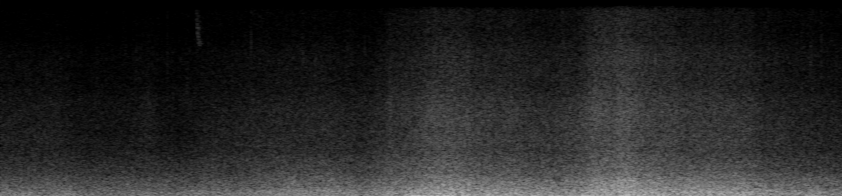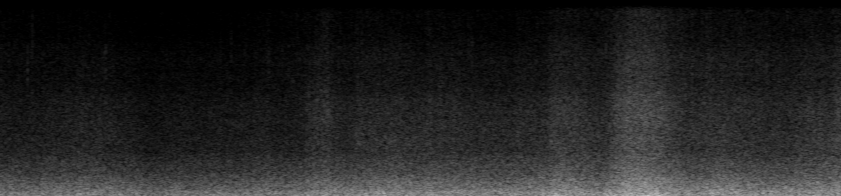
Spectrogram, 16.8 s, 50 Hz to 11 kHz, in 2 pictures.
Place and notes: Monteverde, Costa Rica - Wind at Mirador La Ventana, Monteverde cloud forest
Mirador La Ventana is situated on the continental divide, in the Monteverde Cloud Forest Reserve. Wonderfully windy.
24 December 2008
